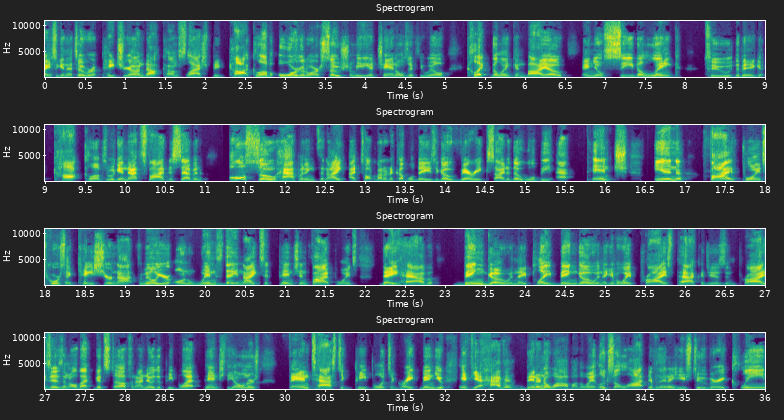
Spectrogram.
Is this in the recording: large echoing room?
no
